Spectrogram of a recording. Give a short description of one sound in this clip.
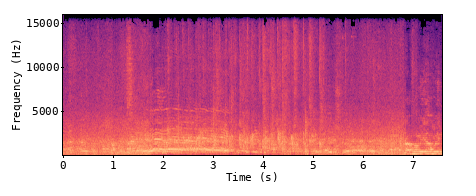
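A man speaks loudly and cheerfully.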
